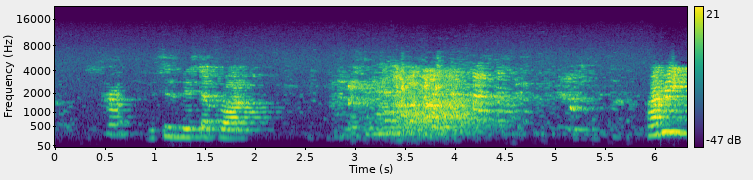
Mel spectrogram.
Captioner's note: laughter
